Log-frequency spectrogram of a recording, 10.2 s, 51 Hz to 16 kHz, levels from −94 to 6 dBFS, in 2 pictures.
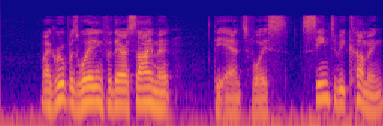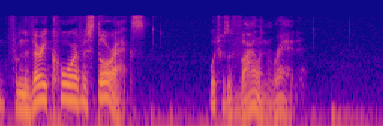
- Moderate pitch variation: No, wide, 8.2 semitones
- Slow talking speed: No, average, 155 wpm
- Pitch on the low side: Yes, low, 130 Hz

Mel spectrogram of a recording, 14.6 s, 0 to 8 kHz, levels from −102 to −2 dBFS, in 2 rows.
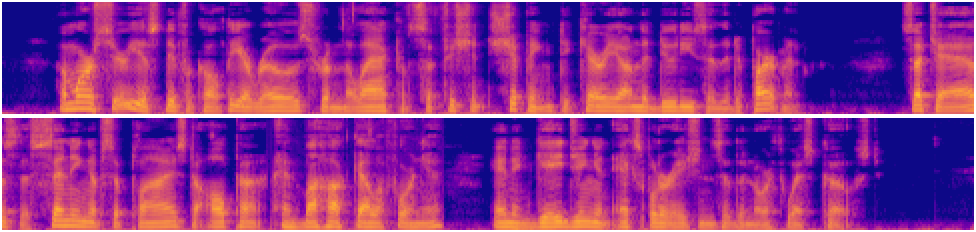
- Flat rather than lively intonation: No, average, 3.1 semitones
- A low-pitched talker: Yes, low, 110 Hz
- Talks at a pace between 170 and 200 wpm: No, average, 155 wpm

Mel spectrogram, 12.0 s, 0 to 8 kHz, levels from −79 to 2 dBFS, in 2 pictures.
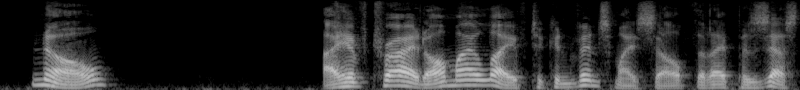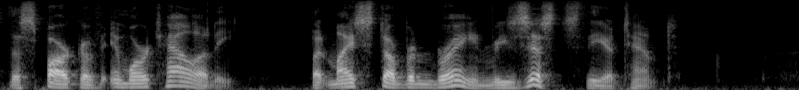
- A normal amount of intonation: No, wide, 8.7 semitones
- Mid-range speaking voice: No, low, 115 Hz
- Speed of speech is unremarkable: No, slow, 120 wpm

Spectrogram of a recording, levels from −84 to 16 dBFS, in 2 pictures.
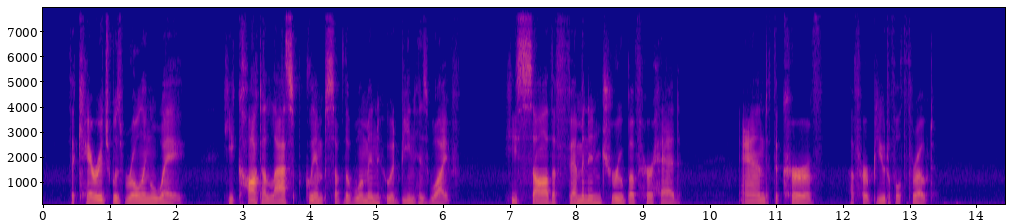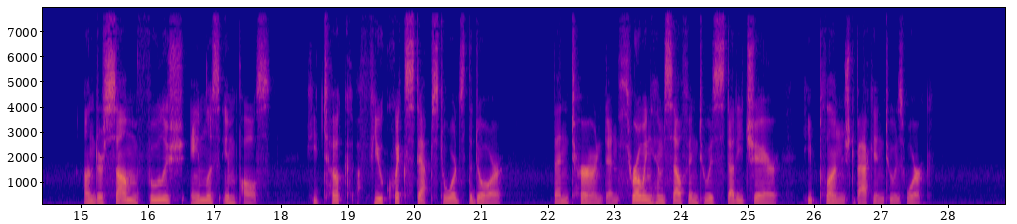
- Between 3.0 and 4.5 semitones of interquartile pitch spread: Yes, average, 3.4 semitones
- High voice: No, low, 125 Hz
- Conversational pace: No, slow, 130 wpm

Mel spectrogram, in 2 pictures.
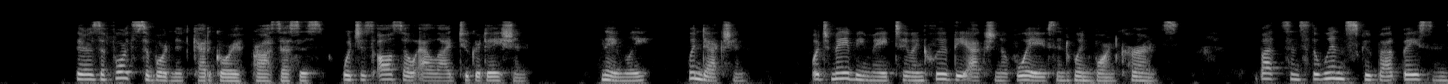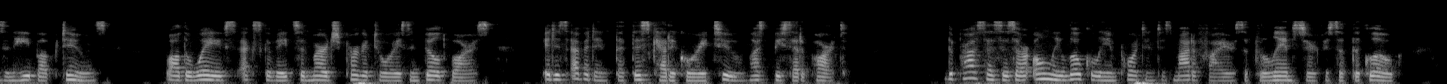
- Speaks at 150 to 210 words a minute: Yes, average, 160 wpm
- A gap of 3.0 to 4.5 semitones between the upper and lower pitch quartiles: Yes, average, 3.8 semitones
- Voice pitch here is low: No, high, 195 Hz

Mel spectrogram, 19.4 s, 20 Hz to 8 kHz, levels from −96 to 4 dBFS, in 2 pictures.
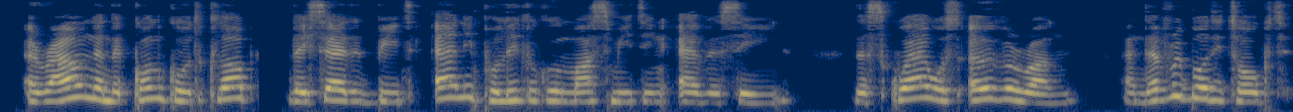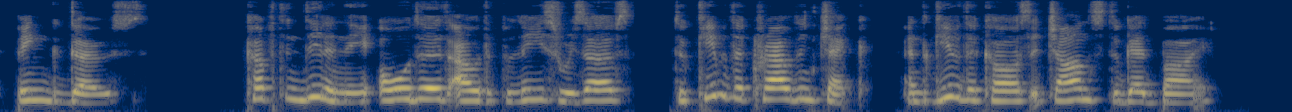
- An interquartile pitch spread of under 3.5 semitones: No, average, 3.9 semitones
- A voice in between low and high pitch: No, high, 235 Hz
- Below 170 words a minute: Yes, average, 140 wpm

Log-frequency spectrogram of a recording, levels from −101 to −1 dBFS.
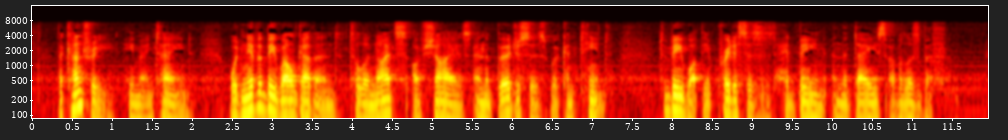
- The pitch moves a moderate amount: Yes, average, 3.5 semitones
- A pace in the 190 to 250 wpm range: No, average, 155 wpm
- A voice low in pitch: Yes, very low, 90 Hz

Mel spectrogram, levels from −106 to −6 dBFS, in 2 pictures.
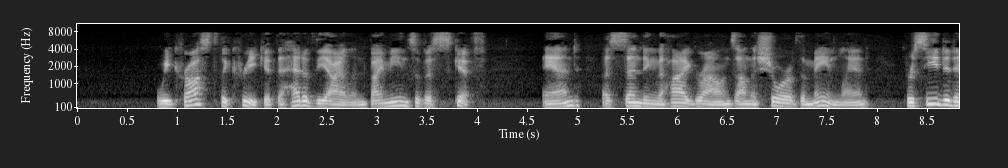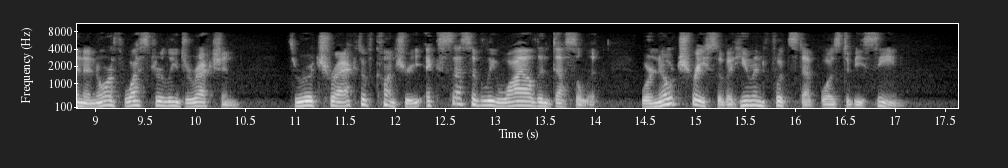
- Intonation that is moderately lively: No, wide, 6.6 semitones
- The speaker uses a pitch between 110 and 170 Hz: Yes, low, 135 Hz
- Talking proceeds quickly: No, average, 175 wpm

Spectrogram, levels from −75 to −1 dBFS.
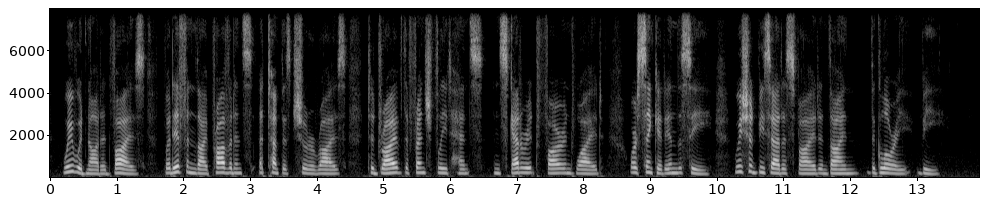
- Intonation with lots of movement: No, average, 3.0 semitones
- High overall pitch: Yes, high, 205 Hz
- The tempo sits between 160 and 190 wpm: Yes, average, 170 wpm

